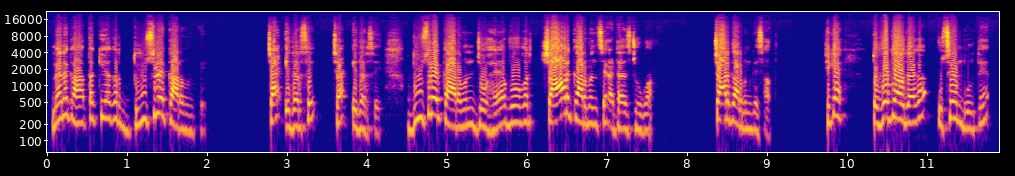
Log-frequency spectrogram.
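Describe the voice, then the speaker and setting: A man's voice: high-pitched, lively intonation, moderate pace, no echo. A man teaching chemistry in a classroom-style lecture, asking questions and answering them himself while counting aloud. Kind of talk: classroom lecture explaining isomer naming.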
